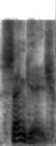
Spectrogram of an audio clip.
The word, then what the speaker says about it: Cengage: How do you pronounce CEN? Cengage? Yes, Cengage. Well done.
